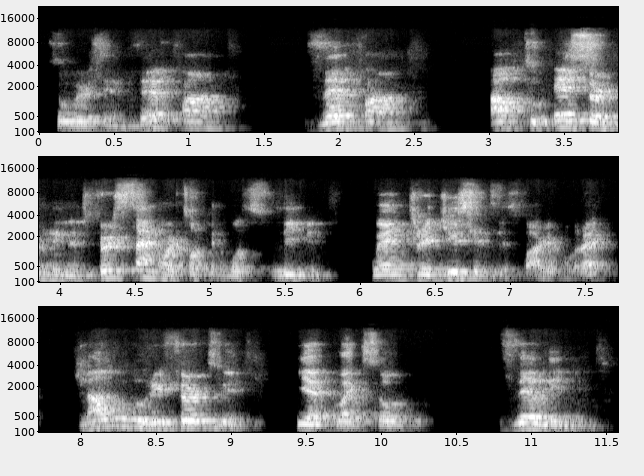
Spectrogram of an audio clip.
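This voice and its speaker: In a room with audible echo, a man with a high pitch talks at a moderate pace, his pitch swinging very widely and his speech broken by long, frequent pauses. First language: Russian and Kazakh. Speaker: lab instructor. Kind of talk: lecture. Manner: halting.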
